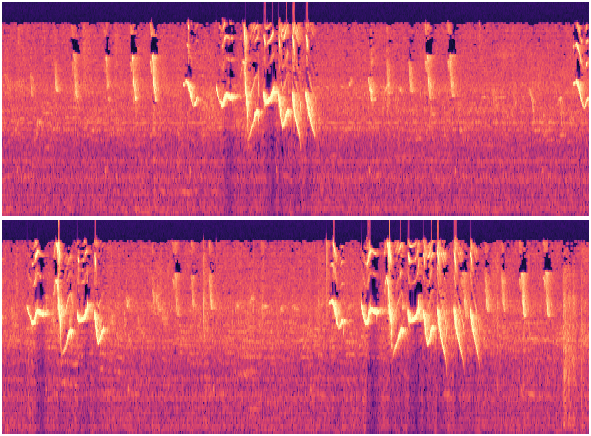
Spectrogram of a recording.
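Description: Vermilion cardinal (cardenal guajiro) singing three loud song bouts of a few seconds each. Each bout is a rapid run of clear whistles sliding down in pitch, and short high chips are scattered between them.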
